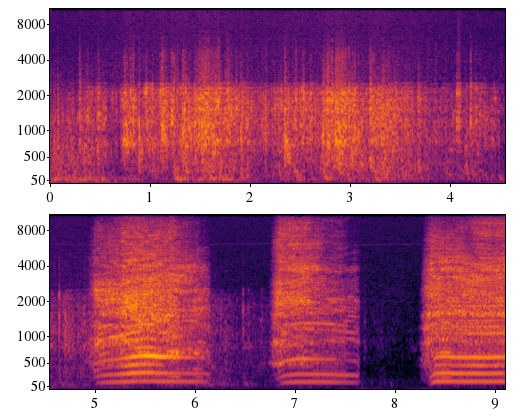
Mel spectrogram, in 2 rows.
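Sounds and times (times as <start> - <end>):
large ice chunks breaking off a retreating glacier's ice wall: 0.0 - 5.0
loud drawn-out animal bellows: 4.9 - 9.0.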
